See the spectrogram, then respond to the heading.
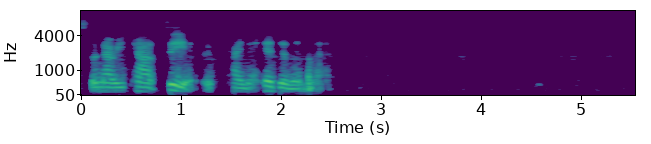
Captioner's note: silence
